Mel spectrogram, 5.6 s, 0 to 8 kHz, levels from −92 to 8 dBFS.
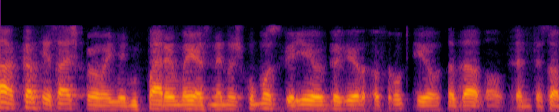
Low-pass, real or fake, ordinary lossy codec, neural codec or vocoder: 7.2 kHz; fake; AAC, 16 kbps; codec, 16 kHz, 0.5 kbps, FunCodec, trained on Chinese and English, 25 frames a second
